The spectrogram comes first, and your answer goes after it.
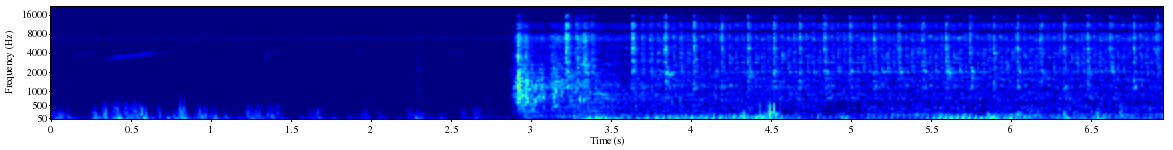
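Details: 1929 Ford Model A coupe at startup: starter grinds a few seconds, then it catches to a loping idle with a sharp puffing tick on every beat; known exhaust leak, to be repaired.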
